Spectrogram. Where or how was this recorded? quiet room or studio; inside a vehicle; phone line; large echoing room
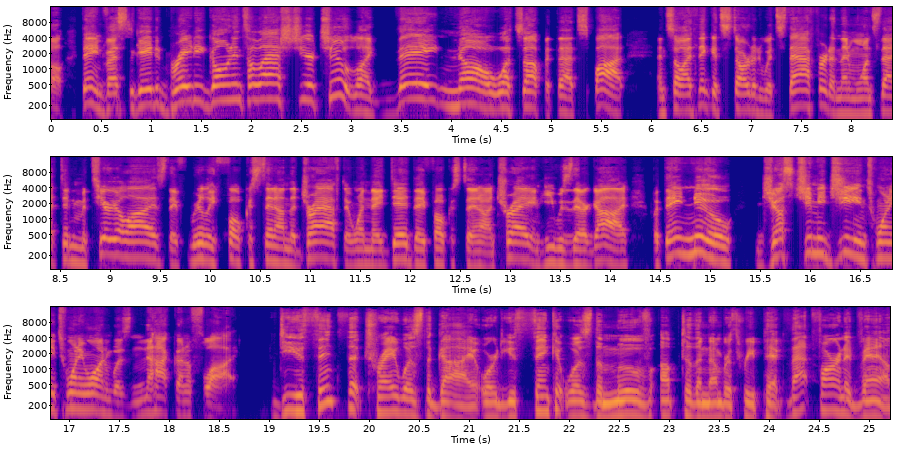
quiet room or studio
